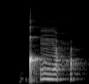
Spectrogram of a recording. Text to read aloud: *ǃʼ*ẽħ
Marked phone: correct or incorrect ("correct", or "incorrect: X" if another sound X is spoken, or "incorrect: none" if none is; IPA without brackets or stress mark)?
correct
